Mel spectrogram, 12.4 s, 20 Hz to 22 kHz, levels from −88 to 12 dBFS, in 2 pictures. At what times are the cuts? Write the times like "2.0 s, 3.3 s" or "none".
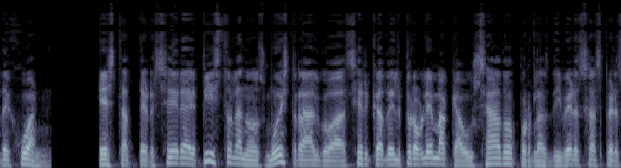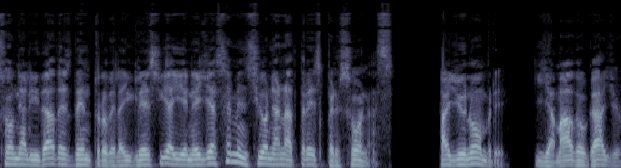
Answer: none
